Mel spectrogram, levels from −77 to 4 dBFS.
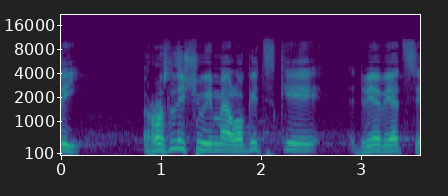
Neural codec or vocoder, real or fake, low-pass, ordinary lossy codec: none; real; 10.8 kHz; MP3, 48 kbps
